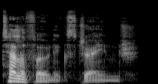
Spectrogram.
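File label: "telephone exchange", British English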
